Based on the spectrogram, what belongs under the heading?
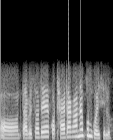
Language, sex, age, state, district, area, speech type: Assamese, female, 18-30, Assam, Lakhimpur, rural, conversation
